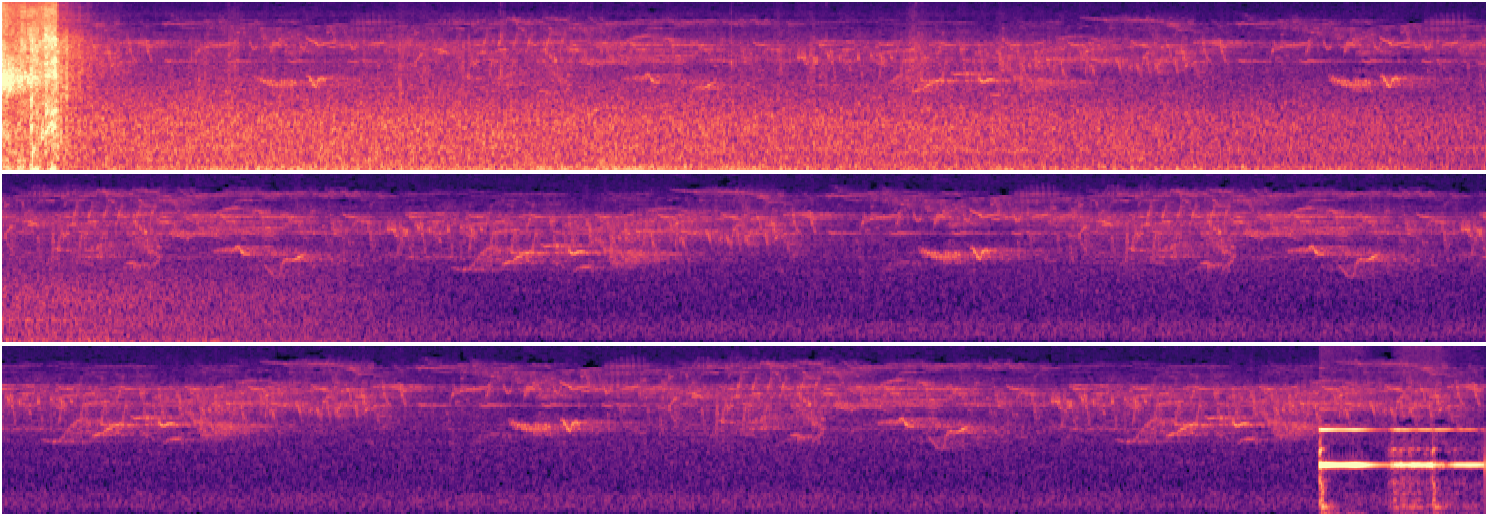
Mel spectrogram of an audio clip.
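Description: Faint outdoor ambience: a hiss that fades away over the first dozen seconds, with a bird calling a short high note about once a second throughout. A piano note sounds near the end.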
